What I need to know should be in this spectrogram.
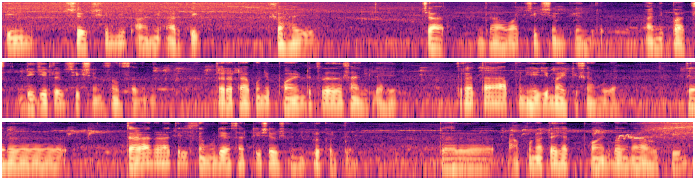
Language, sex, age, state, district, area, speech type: Marathi, male, 18-30, Maharashtra, Sangli, urban, spontaneous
